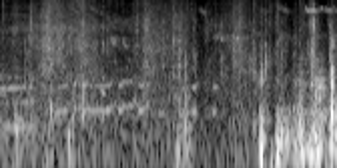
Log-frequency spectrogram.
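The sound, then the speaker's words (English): Chickens peck hurriedly at feed, a busy scatter of quick tapping clicks that grows louder and denser toward the end, with soft clucks and faint chirps mixed in. “You can hear them hurriedly pecking away at their feed.”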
